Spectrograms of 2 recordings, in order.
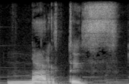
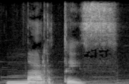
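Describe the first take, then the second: First: The last syllable is 'tes' with a closed e. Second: The last syllable is 'tes' with a closed e.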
